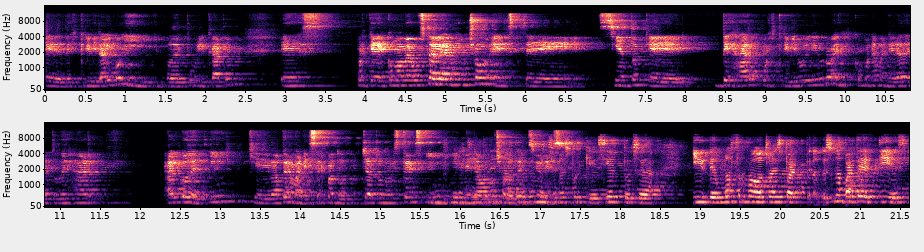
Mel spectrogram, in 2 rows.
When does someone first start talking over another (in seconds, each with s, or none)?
15.6 s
